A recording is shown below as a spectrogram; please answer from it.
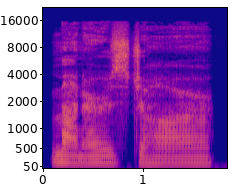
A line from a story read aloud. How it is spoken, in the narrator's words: Maurice murmured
